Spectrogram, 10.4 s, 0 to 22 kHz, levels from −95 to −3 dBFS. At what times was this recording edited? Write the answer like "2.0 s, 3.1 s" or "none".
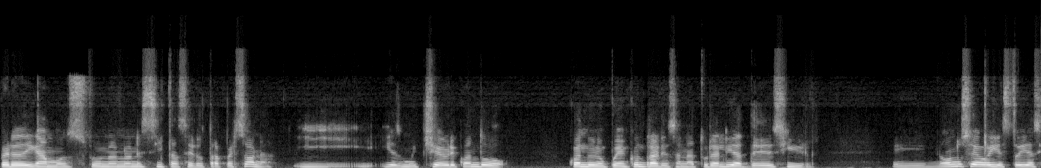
none

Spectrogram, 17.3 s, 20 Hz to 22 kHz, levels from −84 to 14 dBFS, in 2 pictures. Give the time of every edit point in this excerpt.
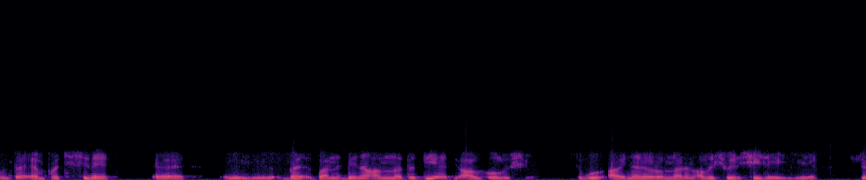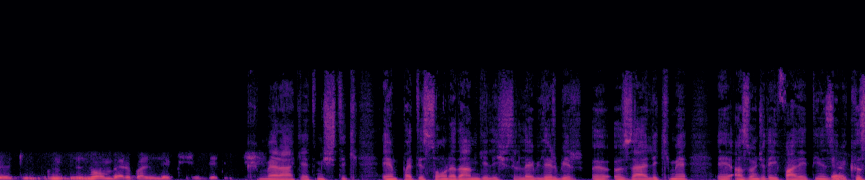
11.1 s

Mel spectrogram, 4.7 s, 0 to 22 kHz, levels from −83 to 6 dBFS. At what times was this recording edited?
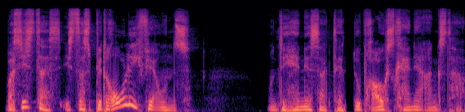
3.4 s

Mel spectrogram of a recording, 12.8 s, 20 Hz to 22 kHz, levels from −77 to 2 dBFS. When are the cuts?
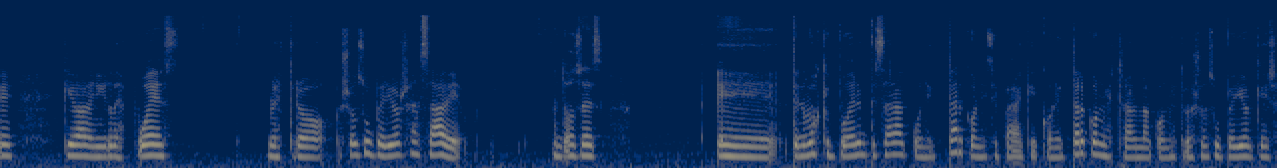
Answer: none

